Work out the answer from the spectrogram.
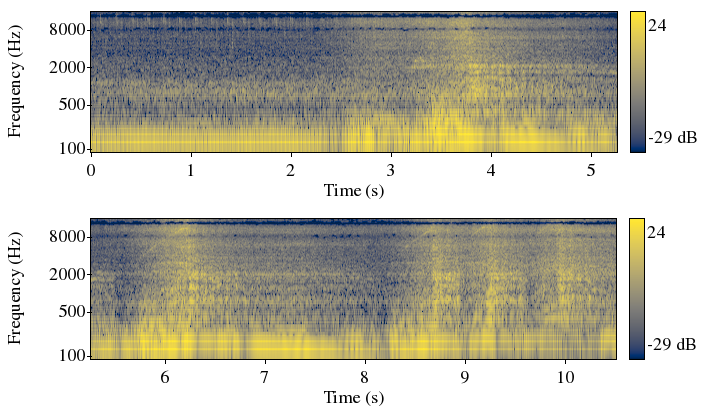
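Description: Audi TT engine idling, then revved in a series of quick throttle blips from about two and a half seconds in, the pitch rising and falling with each blip.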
